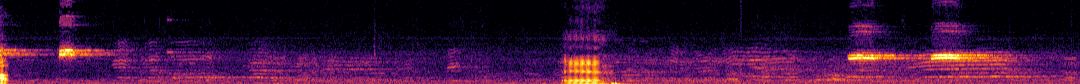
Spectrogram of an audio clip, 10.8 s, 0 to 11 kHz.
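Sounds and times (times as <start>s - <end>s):
speech: 0.0s - 0.2s, 5.6s - 6.2s
referee whistle blasts in a basketball arena: 0.0s - 1.2s, 8.5s - 10.0s
murmur of an arena crowd: 0.0s - 10.7s.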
